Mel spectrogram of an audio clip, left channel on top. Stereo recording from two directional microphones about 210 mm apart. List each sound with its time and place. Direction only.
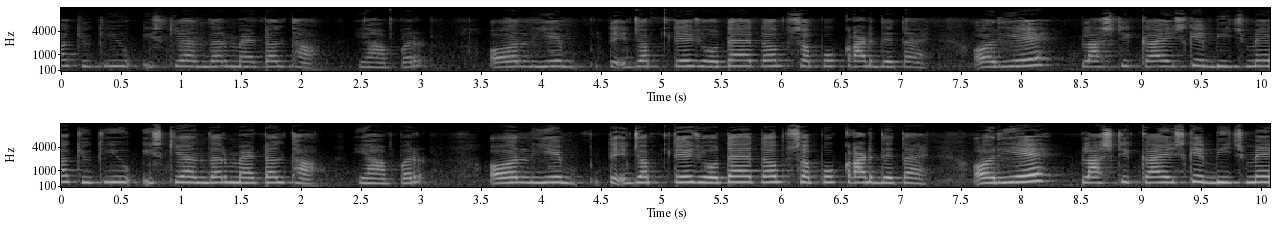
0.0 s a woman's voice: 50° right (ahead or behind)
